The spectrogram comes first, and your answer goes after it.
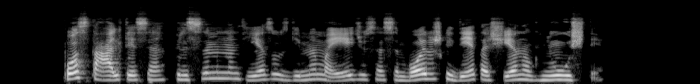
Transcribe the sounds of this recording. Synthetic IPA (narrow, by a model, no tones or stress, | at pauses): poːst̪ɑːlʲt̪ʲeːsʲɛpʲɾʲɪsʲɪmʲɛnɐnt̪jeːzɔʊs̬ɡʲɪmʲɪmɐeːd͡ʒʲʊsʲɛsʲɪmboːlʲɪʃkɐɪd̪ʲeːt̪ɐʃʲiɛnoːɡʲnʲuːuʃʲt̪ʲeː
